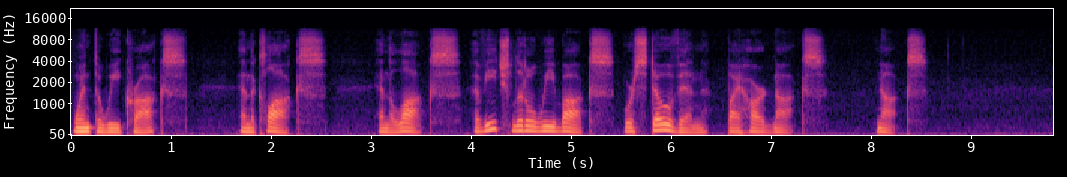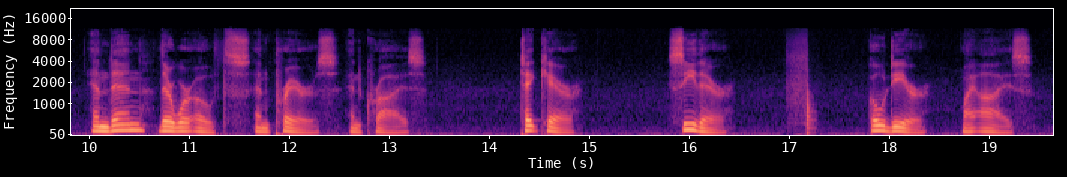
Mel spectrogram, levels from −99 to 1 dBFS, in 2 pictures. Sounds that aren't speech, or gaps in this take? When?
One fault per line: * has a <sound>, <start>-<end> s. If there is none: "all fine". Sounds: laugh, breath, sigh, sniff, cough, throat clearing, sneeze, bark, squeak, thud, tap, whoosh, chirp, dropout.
* has a thud, 17.0-17.3 s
